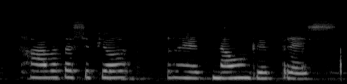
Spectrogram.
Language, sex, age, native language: Icelandic, female, 9, Icelandic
